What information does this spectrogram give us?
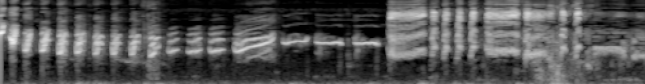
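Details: Long-tailed shrike in lively song, used to draw silent birds into singing: a steady series of clipped notes, then warbled and drawn-out whistles, ending in a noisy high chattering burst with lower notes.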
